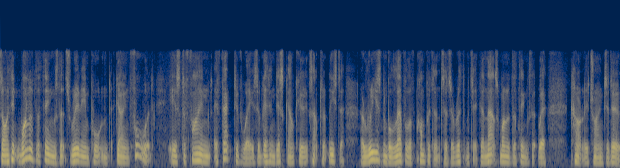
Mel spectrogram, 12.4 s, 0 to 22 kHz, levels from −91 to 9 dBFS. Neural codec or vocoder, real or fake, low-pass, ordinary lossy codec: none; real; 7.2 kHz; Opus, 64 kbps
